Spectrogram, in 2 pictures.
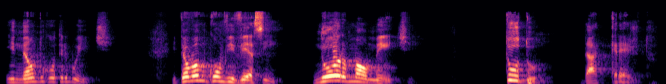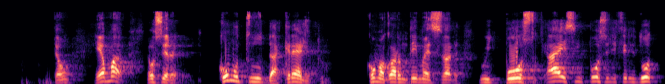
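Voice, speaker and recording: A man with a Brazilian Portuguese accent giving a lively public talk on taxes, acting out little scenes in different voices. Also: on the high side. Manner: animated, acts out voices in anecdotes. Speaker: speaker on tax reform.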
